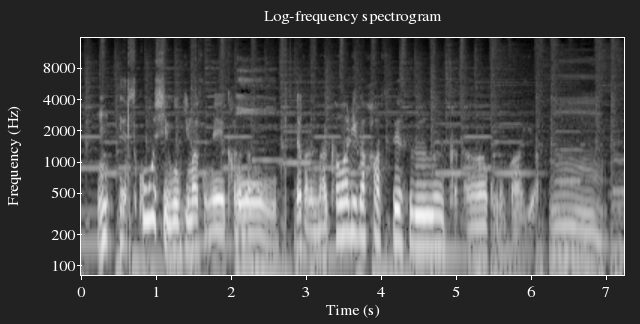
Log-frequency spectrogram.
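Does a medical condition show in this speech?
No.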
